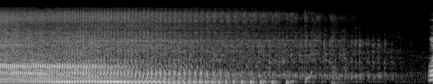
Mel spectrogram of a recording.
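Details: Kawasaki KLT 110 on a stand, carburetor slide found stuck and gummed; with gas primed down the carb it catches and chugs about three seconds, then slows and fades out. A puff of black smoke and a carboned plug follow. Cause suspected, not confirmed.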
